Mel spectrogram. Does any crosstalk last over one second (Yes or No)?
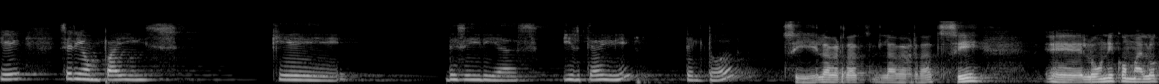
No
